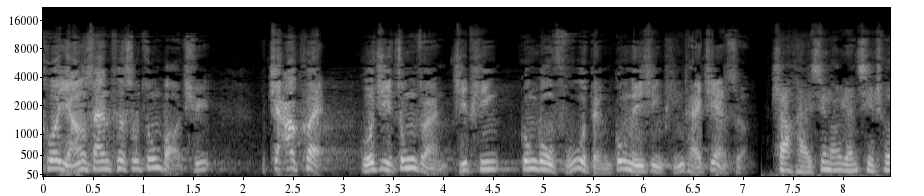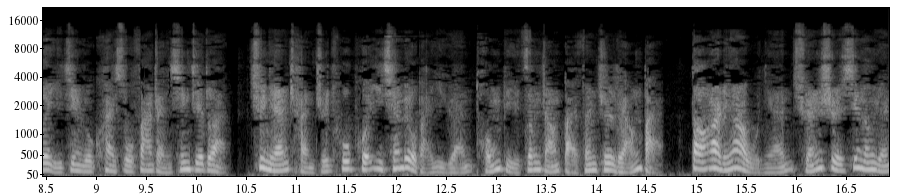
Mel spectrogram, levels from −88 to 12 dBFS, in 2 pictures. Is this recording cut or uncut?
cut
